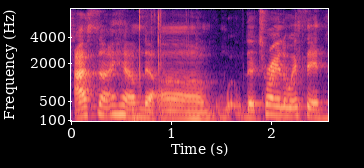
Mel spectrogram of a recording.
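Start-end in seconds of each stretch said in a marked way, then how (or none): none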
